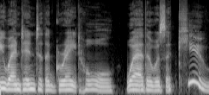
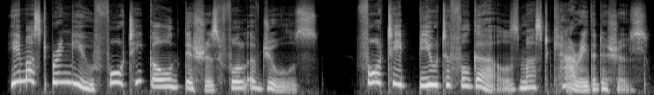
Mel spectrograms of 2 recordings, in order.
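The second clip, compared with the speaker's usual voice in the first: higher, slow, sly demand; scheming vizier; 7 semitones higher, slower than usual. A narrator's reading. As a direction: lay out the trap slowly and slyly.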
